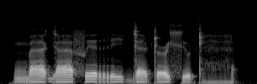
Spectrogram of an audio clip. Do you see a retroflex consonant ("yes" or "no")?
yes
